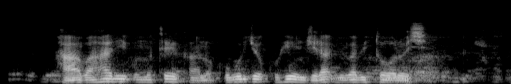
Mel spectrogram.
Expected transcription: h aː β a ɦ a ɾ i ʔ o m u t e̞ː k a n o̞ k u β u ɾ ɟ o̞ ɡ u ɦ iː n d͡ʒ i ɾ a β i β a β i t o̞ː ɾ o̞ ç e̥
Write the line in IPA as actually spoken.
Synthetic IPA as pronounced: h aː β a ɦ a ɾ i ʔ u m u t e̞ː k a n o̞ k u β u ɾ ɟ o̞ k u ɦ iː n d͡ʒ i ɾ a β i β a β i t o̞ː ɾ o̞ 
